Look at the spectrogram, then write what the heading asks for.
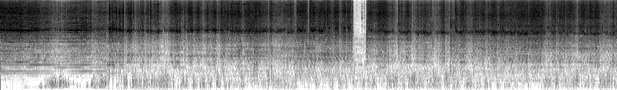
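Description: Handheld electric power tool working along a squared oak beam, its small motor running with a steady high whine over a rough cutting noise. It cuts out briefly about halfway through and starts again.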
